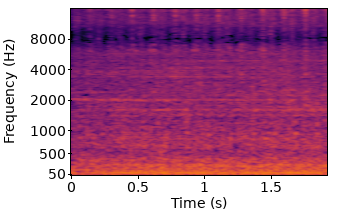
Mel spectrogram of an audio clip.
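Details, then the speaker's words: Free Jeep, compression earlier about 75 except the last two: warm idle chugs and stumbles with the speed wandering, no codes; rough idle, cause unclear. "water is steadily increasing so as you can see it's just kind of running like weird at idle"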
